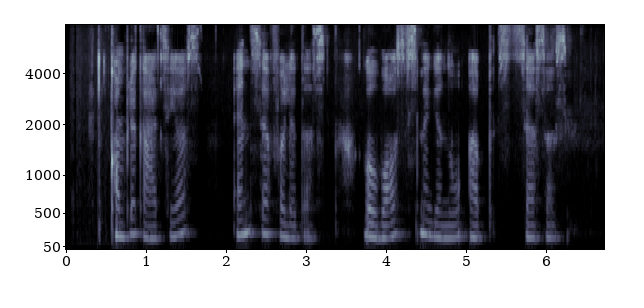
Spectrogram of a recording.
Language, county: Lithuanian, Šiauliai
